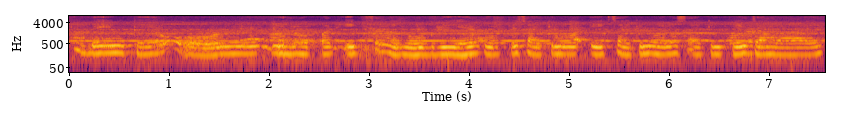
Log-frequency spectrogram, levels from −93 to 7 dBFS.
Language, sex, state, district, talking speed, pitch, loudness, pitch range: Hindi, female, Maharashtra, Mumbai Suburban, 150 wpm, 185 Hz, -15 LUFS, 180-200 Hz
